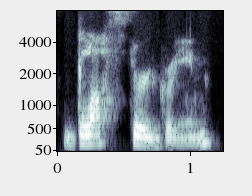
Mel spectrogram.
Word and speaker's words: Gloucester Green: It is that stop you wanted, but it's pronounced Gloucester Green.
